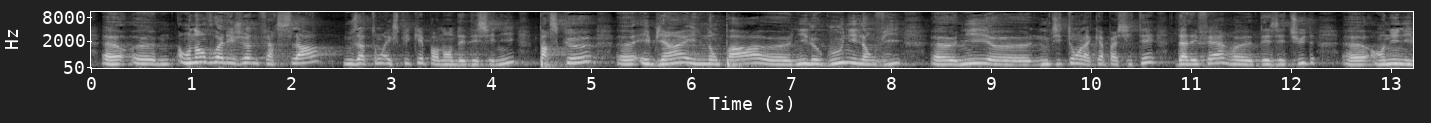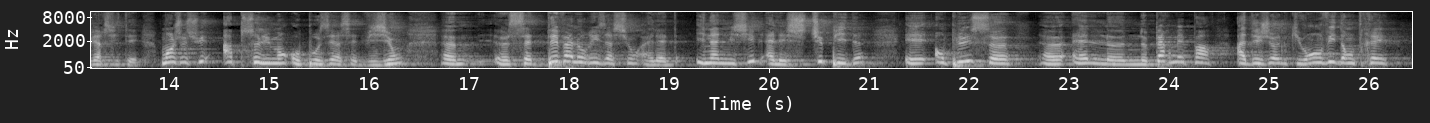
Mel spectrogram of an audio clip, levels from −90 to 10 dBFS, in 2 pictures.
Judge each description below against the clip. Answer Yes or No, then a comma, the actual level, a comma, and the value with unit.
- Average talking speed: Yes, average, 175 wpm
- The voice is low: No, high, 215 Hz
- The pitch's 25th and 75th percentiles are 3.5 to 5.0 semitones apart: Yes, average, 4.1 semitones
